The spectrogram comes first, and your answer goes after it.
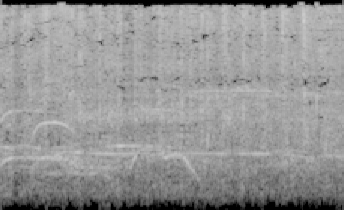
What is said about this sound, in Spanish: Claro, aplausos para ellos.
